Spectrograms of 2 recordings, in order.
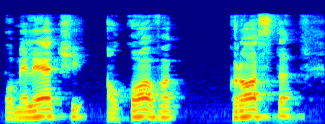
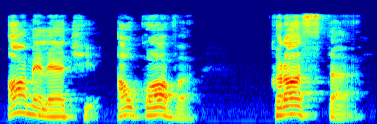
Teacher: Eu tenho o E e o O fechado, omelete, alcova, crosta, mas eu pronuncio eles abertos.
